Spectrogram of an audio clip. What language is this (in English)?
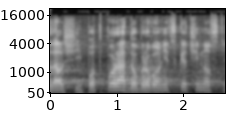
Czech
